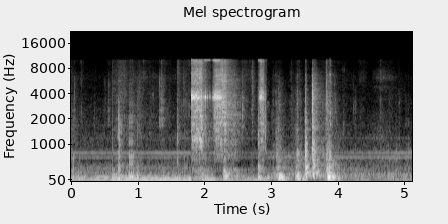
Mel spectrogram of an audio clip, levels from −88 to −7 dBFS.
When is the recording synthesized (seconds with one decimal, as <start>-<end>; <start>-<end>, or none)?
none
